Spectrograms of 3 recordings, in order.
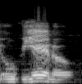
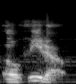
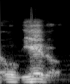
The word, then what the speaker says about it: Oviedo: pronounced the name correctly oviedo rather than the americanized way of oviedo a recent campaign advocates for honoring allen's original concept for the town's moniker uh by returning to the correct spanish pronunciation oviedo look at that oh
